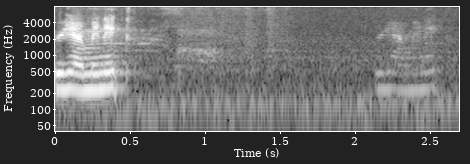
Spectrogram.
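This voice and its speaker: This is a woman speaking with a Thai accent. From Thailand. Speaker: speaker, business team leader. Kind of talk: motivational speech, personal story.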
